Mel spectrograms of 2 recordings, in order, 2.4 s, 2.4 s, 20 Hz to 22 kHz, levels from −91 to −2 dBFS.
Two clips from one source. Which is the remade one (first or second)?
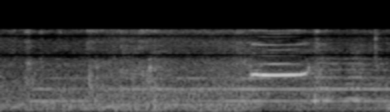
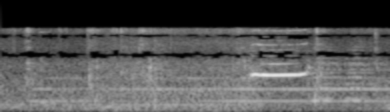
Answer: first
